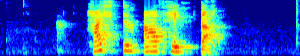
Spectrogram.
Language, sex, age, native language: Icelandic, male, 9, Icelandic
